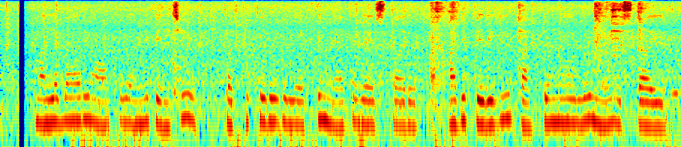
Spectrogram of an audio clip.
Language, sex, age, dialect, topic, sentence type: Telugu, female, 18-24, Utterandhra, agriculture, statement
